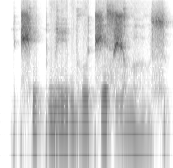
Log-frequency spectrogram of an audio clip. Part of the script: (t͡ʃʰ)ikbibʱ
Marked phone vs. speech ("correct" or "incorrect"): correct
